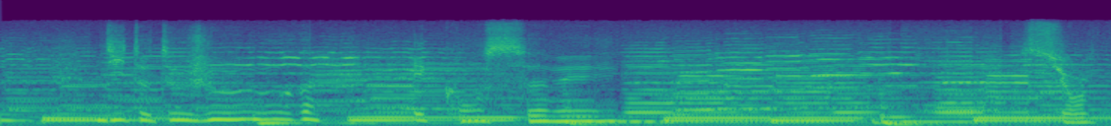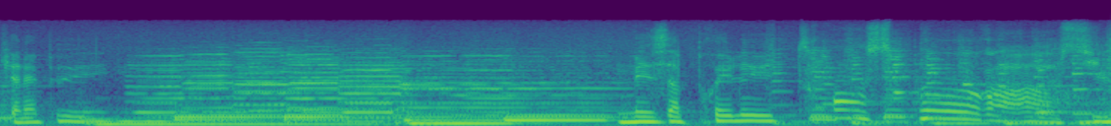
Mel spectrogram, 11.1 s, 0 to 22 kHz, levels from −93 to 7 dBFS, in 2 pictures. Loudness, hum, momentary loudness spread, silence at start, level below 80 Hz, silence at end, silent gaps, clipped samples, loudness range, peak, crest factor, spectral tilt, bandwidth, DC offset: -16 LUFS; none; 3 LU; 0 s; -30 dBFS; 0 s; none; under 0.1%; 1 LU; -2 dBFS; 14 dB; -5.5 dB/octave; 11 kHz; 0.4%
